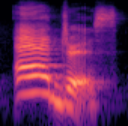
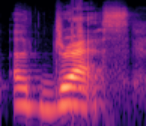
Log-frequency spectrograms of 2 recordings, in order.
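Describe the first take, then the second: First: The stress is on the first syllable. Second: The stress is on the second syllable. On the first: The speaker calls it right. "a sílaba tônica aqui é logo no começo da palavra" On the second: The speaker calls it wrong. "aqui a gente não está falando address"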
